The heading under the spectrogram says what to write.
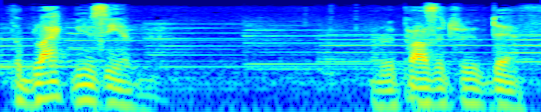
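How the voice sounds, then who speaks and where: Very deep, low-pitched male voice at a fairly slow pace, with music in the background. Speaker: radio host and narrator. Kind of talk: radio drama narration. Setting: old radio recording.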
